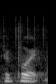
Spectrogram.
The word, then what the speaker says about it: purport: Purport, the noun, is pronounced purport. No, it is stressed on the first syllable.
